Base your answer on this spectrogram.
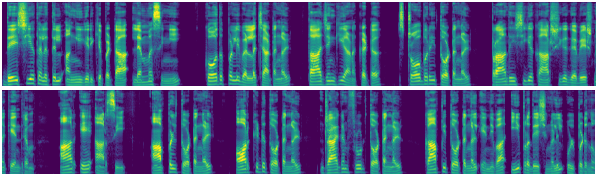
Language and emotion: Malayalam, neutral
